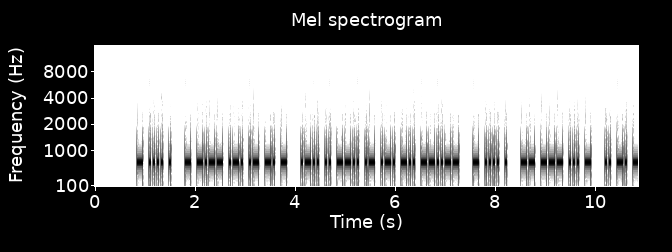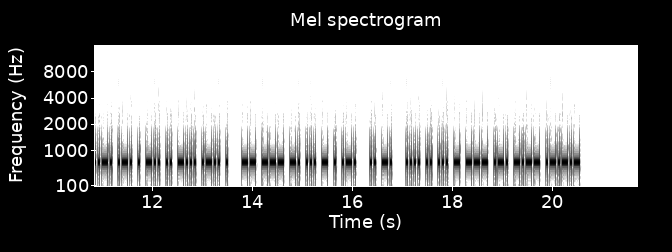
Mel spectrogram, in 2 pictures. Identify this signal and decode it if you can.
Morse code, heard as a keyed tone, about 30 wpm, 700 Hz. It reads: THE TYRANT LIZARD, THE MOST INCREDIBLE MONSTER IN HISTORY.
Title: A Sound Of Thunder 30wpm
